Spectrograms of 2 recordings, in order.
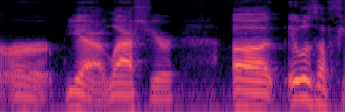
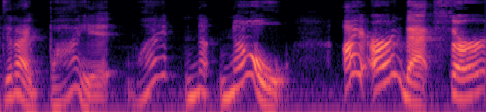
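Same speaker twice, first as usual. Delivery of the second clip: mock indignation; 8 semitones higher, slower than usual. Mom answering son's doubt about her check mark, mock indignant. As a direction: act playfully offended, pitch leaping up.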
